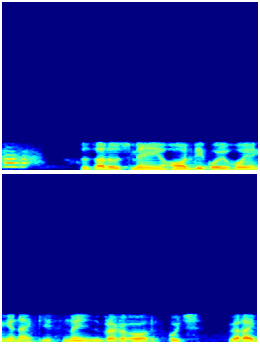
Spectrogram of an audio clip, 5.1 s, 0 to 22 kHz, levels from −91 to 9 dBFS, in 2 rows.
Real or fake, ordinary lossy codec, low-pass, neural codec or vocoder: fake; none; 3.6 kHz; codec, 16 kHz, 1 kbps, X-Codec, HuBERT features, trained on LibriSpeech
